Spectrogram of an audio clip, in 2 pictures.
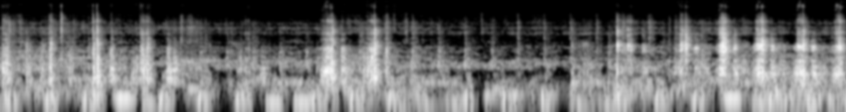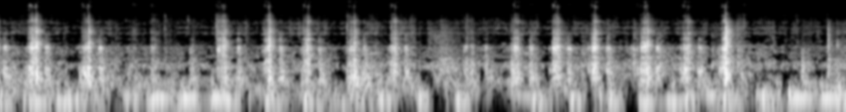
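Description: Scissors snip through blouse fabric to cut a yoke piece, giving a long series of sharp, quiet crunching cuts in uneven bursts, close by and free of talk.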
